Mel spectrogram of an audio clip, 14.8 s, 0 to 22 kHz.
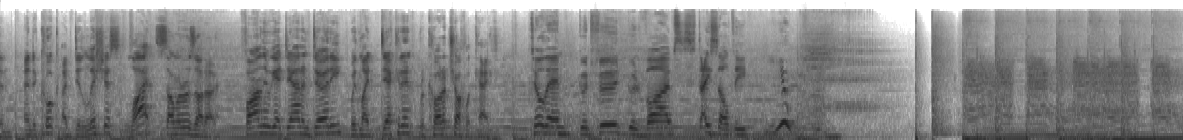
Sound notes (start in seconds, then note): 9.6 yelps; 12.0 upbeat music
